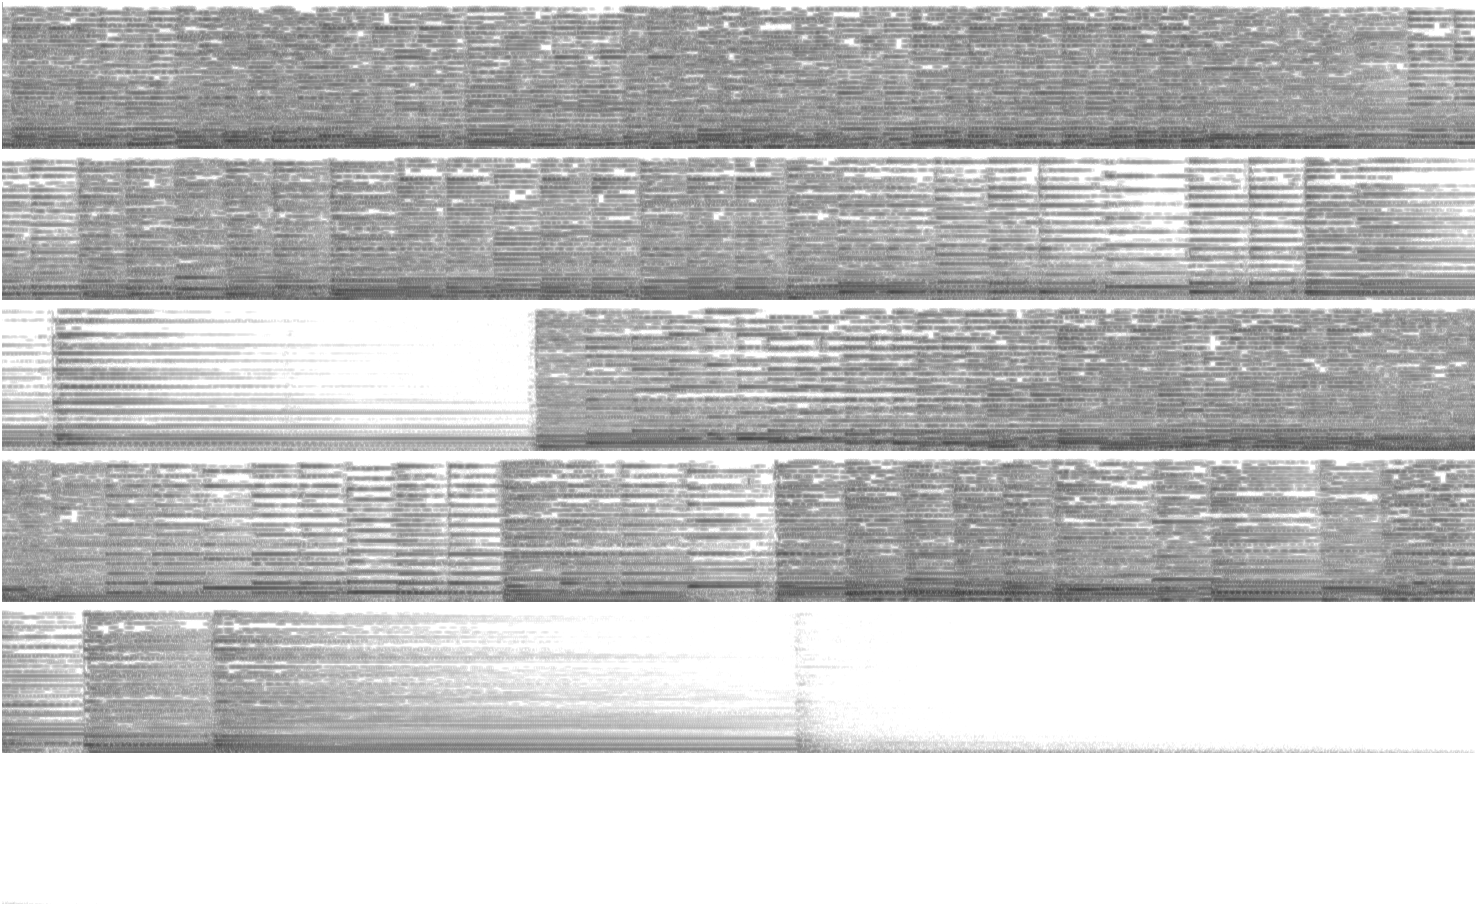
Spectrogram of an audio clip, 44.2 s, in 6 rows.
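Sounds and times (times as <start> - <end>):
baroque keyboard sinfonia in B minor: 0.0 - 33.5.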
